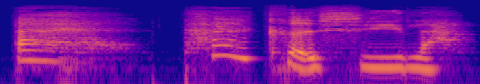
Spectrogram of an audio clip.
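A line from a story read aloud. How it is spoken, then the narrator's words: Sighing. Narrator (Chinese): 多拉叹口气说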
